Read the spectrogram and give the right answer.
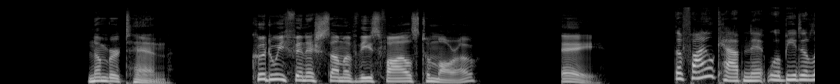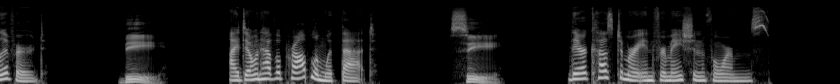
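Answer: B: I don't have a problem with that.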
